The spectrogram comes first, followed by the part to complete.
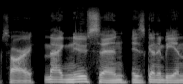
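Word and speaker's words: Magnussen: Um, Kevin Mesen, Magnus. Magnus. Oh, I t I spelled his name wrong. Sorry. Magnusen is going to be in the Project 91 car uh in San Diego.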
